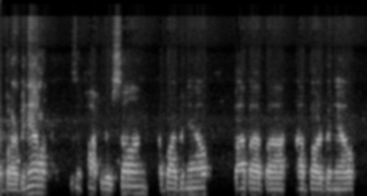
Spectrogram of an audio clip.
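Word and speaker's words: Abravanel: I'm following nany here probably correct is Abra vanel that's probably how he pronounced it more or less with my Canadian accent his years are 1437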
